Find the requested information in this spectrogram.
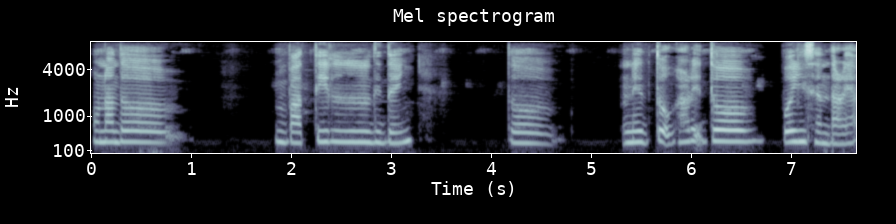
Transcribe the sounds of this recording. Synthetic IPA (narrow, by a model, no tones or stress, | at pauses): ɔnad̪ɔ | bat̪ild̪id̪əɲ | t̪ɔ | nɛt̪ɔʔɡʱaɽic̚d̪ɔbəɲsɛnd̪aɽɛja̰ʔ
